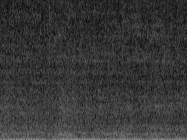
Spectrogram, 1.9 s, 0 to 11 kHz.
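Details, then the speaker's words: Chevy/Opel Corsa petrol four-cylinder idling low and uneven with heavy vibration; disconnecting cylinder 1 injector brings no change, confirming that cylinder dead from a faulty injector or harness. "van ustedes a desconectar cada uno de sus inyectores Por ejemplo yo voy a desconectar este el 1 que es el que me está fallando"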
